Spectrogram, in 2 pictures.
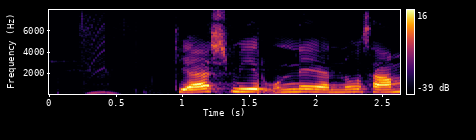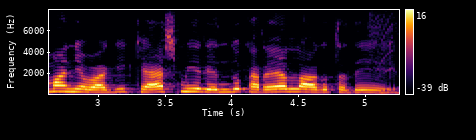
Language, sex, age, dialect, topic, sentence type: Kannada, female, 18-24, Coastal/Dakshin, agriculture, statement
